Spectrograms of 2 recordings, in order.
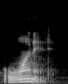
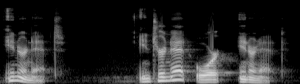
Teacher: when you see NT a lot of times you don't hear the T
